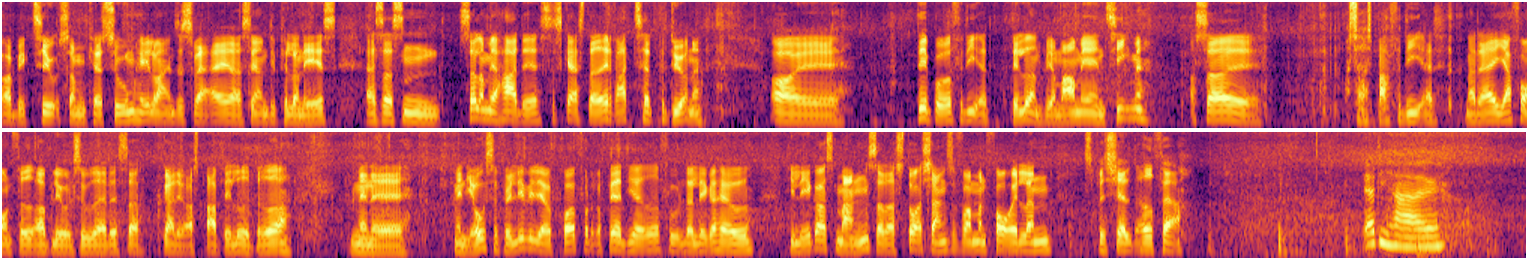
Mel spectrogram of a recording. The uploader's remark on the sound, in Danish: I dagens afsnit bliver lytterne inviteret med til årets naturmøde i Hirtshals. Sneget sig til et hemmeligt møde i klitterne ved Hirtshals. Låne sofaen på Lifescenen. Til en times livesending.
